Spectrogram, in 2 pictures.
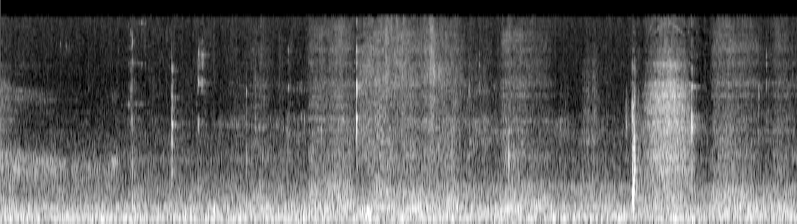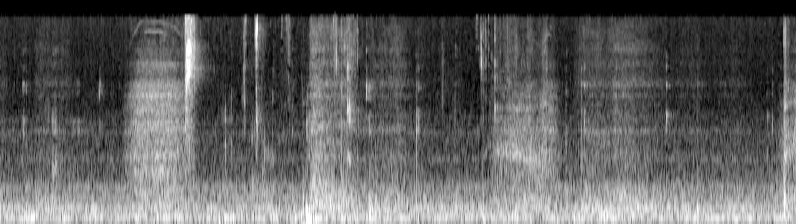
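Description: Quiet mouth sounds of someone sipping neat whisky, with a few small slurps, wet smacks and swallows scattered over several seconds and no talking.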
